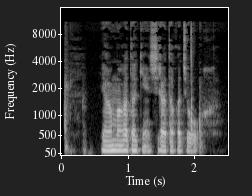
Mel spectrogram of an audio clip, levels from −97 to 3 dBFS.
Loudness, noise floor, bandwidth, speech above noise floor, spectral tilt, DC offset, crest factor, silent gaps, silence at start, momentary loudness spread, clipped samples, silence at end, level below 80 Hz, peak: -24 LUFS; -51 dBFS; 11.5 kHz; 27 dB; -5.5 dB/octave; under 0.1%; 18 dB; none; 0.05 s; 17 LU; under 0.1%; 0.25 s; -58 dBFS; -8 dBFS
